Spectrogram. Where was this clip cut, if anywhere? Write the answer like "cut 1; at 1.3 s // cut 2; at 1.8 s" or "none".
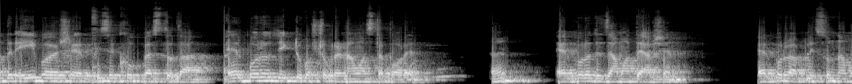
cut 1; at 0.9 s // cut 2; at 2.2 s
